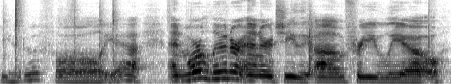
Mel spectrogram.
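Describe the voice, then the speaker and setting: A woman's voice: fairly low pitch, expressive, takes it slowly, creaky, a little hiss or hum. A middle-aged woman giving a casual tarot reading, chatty, with frequent laughs and many "you know" and "like" fillers. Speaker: tarot reader.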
